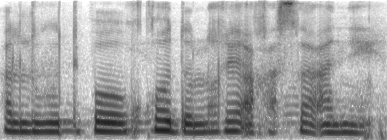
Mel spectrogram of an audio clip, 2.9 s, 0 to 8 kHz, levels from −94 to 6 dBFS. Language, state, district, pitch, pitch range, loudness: Sumi, Nagaland, Kohima, 185 Hz, 175-195 Hz, -16 LUFS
